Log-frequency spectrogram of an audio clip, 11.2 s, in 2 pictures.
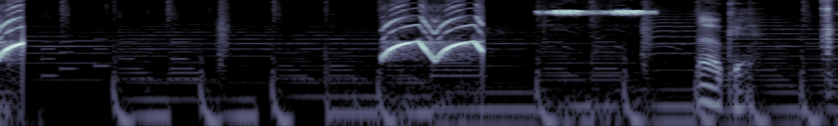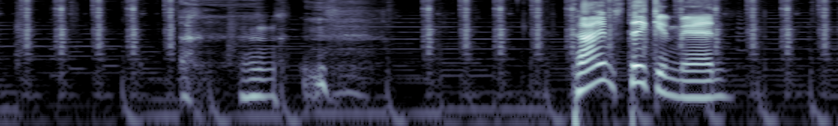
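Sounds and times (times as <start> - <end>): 
police siren: 0.0 - 0.2, 2.6 - 3.3
thin high tone: 3.7 - 4.4
speech: 4.7 - 5.2, 6.8 - 8.2, 9.4 - 10.6.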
